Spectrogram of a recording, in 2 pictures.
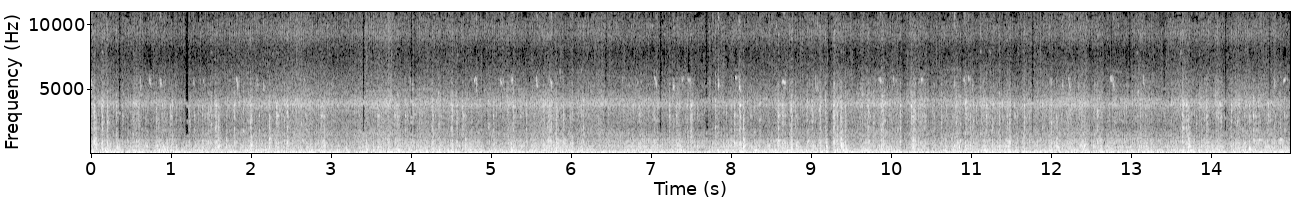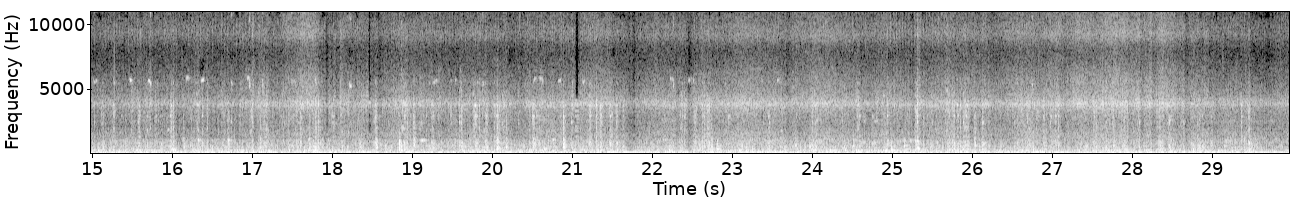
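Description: Toyota BJ40's diesel engine and road noise while driving, a steady low drone without change.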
